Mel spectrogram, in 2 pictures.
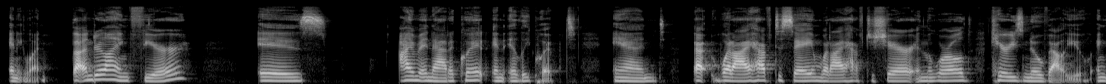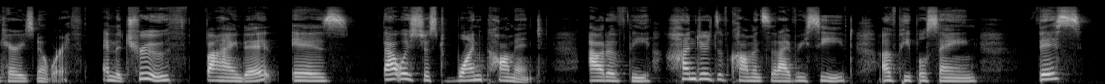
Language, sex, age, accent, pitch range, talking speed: English, female, 20-39, American, 160-190 Hz, 150 wpm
